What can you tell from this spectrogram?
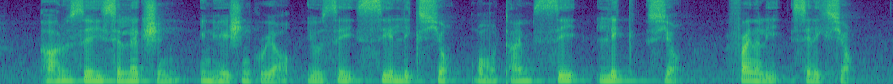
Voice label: Selection in Haitian Creole Seleksyon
